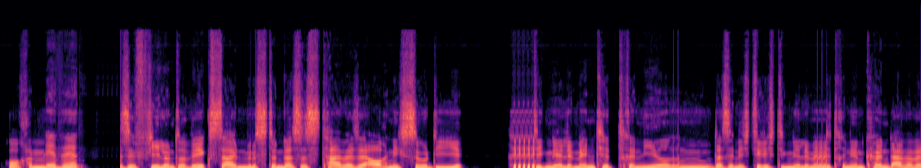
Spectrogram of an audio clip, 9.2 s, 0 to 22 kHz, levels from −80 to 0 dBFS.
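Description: Short stutters at 1.02, 2.51, 5.16, 6.73 and 8.17 s replay one 46 ms slice with hard joins: four extra times at 1.02 and 5.16 s, twice at 8.17 s, once elsewhere. This is a repeated buffer. Audio arrived late, so the device replayed its last block, which fits a 2048-sample buffer.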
